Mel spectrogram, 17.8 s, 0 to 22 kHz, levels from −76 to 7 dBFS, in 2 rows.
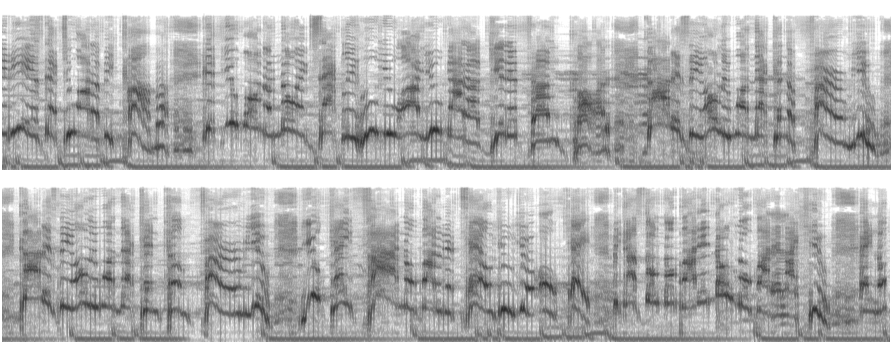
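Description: Throughout, the audio sounds an octave high with a 21.5 Hz flutter, the classic planar audio read as interleaved fault, each roughly 46 ms block (which fits a 2048-sample block) playing twice at double speed.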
